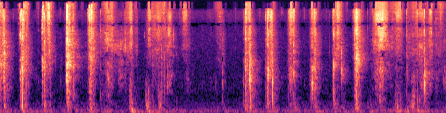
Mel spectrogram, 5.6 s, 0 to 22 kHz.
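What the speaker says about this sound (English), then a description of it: "I for sure want to pull 3 cards." Tarot cards being shuffled and pulled by hand, a quiet close-up run of crisp riffling flicks and slaps in irregular bursts, no voices.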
